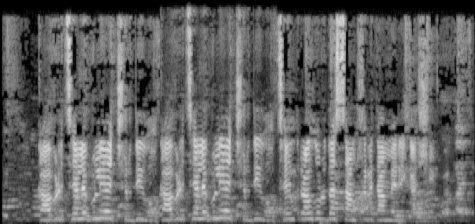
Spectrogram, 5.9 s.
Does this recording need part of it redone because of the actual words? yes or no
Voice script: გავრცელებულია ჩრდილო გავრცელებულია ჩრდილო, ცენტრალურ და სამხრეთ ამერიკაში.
no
